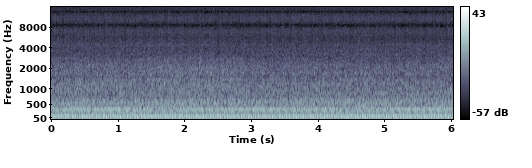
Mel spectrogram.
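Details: M35A2 truck with a multi-fuel Continental engine, started with a button: deep, steady diesel idle with even firing and no knocks or misses, so the idle is normal. An air leak hisses from the compressor line.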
